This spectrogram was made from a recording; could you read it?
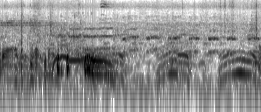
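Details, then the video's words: Male white pigeon giving rolling, wavering coos, a loud burst early then softer arching notes, over a low hum with faint background voices. "Pigeon Sound Effect"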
